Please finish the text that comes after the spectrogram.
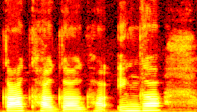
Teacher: कंठ से क वर्ग बोला जाता है। क ख ग घ इंग और आ यह दोनों स्वर यह कंठ है।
